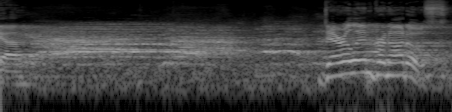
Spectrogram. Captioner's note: attendees cheering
